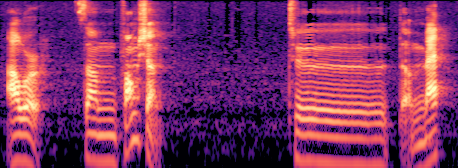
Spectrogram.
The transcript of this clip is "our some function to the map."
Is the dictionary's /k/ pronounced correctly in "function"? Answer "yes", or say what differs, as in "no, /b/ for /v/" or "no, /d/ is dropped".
yes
